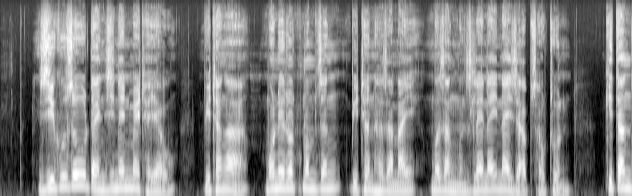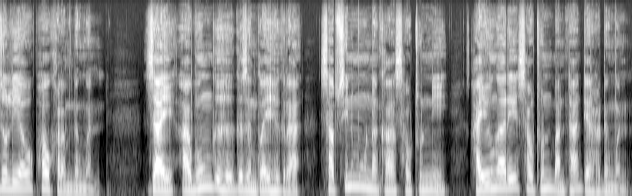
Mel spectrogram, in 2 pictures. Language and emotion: Bodo, neutral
